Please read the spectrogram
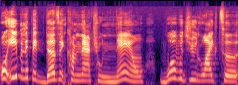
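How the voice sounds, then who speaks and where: In a Baltimore accent, a woman sounds animated, her high pitch moving in very wide swings. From US, Baltimore, Maryland. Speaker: business coach. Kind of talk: live stream talk. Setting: live stream.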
